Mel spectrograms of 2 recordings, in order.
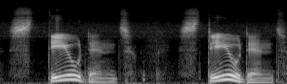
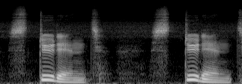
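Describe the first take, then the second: First: Slow "student" as British "styoo-dent"; 英式读音. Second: Slow "student" as American "stoo-dent"; no y after the t in "student"; 美式读音. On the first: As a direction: put a clear y after the t in "student". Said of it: "像英国人读成". (英式 student，慢读，带耶音) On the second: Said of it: "而美国人直接读成". (美式 student，慢读，不带耶音) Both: Shown as a demonstration.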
